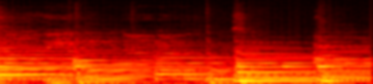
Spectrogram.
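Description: Live acoustic trio of bowed violin, grand piano and plucked double bass playing a slow song, the held notes changing about half a second in and again near the end.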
